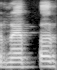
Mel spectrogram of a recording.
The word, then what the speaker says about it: wrapper: तो यहाँ पर एक चीज कॉमन है कि W से R से पहले W आया है तो W वहां पर साइलेंट रहेगा, रॉन्ग, राइट, रैपर, रिंकल, ऐसे, ठीक है ना।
